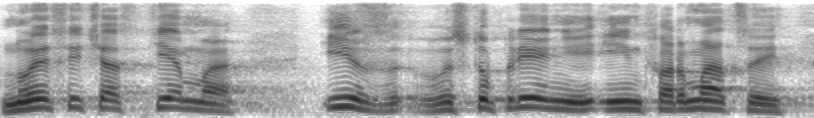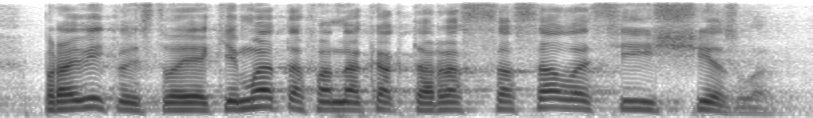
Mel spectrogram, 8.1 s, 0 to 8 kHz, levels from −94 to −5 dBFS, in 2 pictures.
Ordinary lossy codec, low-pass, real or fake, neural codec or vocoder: none; 7.2 kHz; fake; autoencoder, 48 kHz, 128 numbers a frame, DAC-VAE, trained on Japanese speech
